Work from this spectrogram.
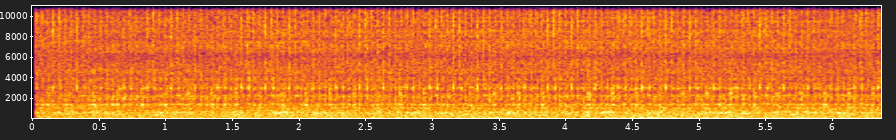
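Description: Steady idle with a light rapid ticking riding over it, roughly even, not changing through the clip; source of the tick undetermined.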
